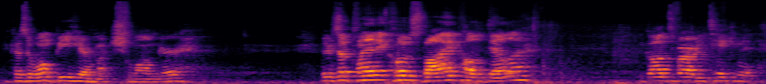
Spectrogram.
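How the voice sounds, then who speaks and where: A woman playing a teasing otherworldly former adjudicator in an audio drama, with a playful, informal, slightly halting delivery. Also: on the low side, distant mic, natural voice. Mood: somber. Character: Quench, teasing otherworldly former adjudicator who lives outside time. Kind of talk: audio drama acting, conversational. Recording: very echoey, off-mic, faint noise.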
